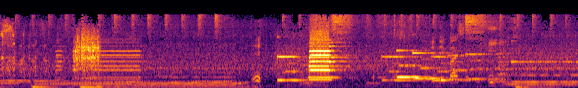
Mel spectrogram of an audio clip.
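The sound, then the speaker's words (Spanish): A car horn honks repeatedly in loud, sustained blasts of varying length in street traffic where a bus has stalled. Its steady tones overlap and shift in pitch over a rumbling traffic background. “Los cinco se vuelven para ver quién está pitando.”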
